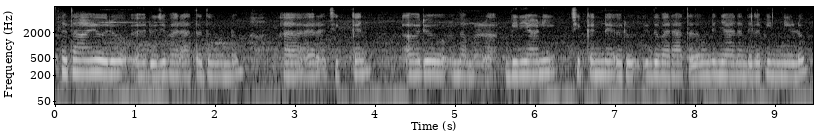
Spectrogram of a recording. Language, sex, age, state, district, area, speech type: Malayalam, female, 18-30, Kerala, Ernakulam, rural, spontaneous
